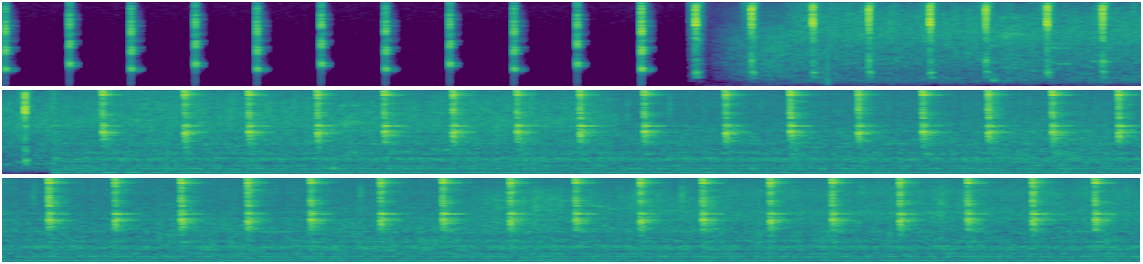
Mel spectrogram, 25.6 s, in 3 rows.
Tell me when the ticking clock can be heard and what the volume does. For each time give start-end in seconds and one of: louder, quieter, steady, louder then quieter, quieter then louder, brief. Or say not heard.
0.0-25.5 steady.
